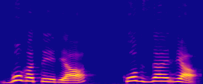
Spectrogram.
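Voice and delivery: Богатиря, кобзаря drawn out, stress on the final syllable; teacher showing the stress; stress on the ending. Shown as a demonstration. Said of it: "Наголос у нас стоїть на іншому складі".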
